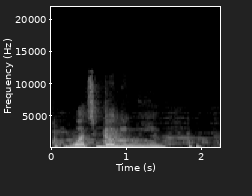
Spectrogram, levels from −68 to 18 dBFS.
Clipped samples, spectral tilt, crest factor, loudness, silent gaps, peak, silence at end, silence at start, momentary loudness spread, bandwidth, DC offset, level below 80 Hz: under 0.1%; -6 dB/octave; 16 dB; -15 LUFS; none; -2 dBFS; 0.25 s; 0.05 s; 16 LU; 12 kHz; under 0.1%; -56 dBFS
